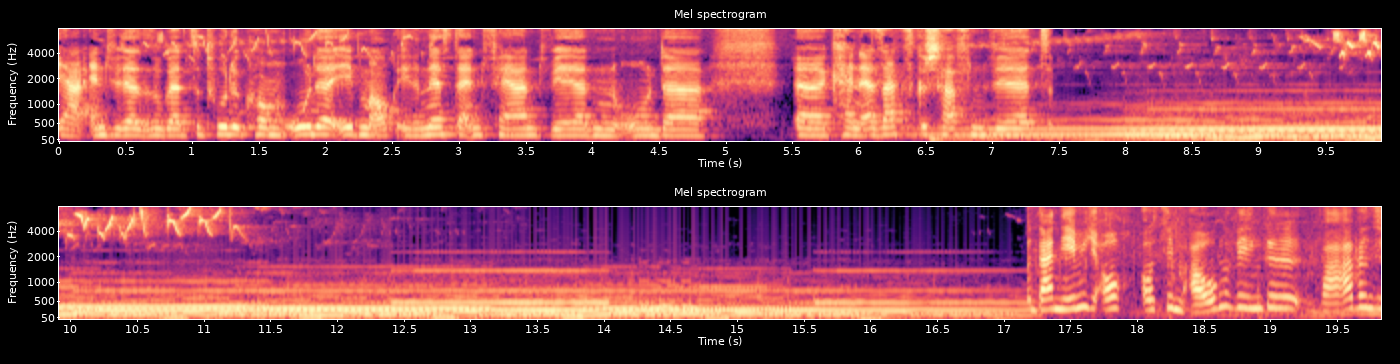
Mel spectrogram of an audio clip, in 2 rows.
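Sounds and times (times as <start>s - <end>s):
house sparrow chirps: 0.0s - 4.0s, 6.4s - 13.0s
speech: 0.0s - 7.8s, 17.3s - 19.8s
humming drone: 6.5s - 17.2s.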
